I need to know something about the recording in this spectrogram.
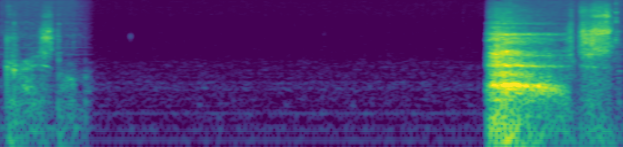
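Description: A man's heavy sigh: one long breathy exhale about three seconds in, following a muttered word and a stretch of silence. It is a sigh of exasperation.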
